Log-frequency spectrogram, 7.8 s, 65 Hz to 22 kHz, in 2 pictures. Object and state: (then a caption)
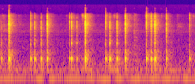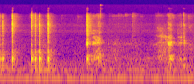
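Plastic lotion bottle. Long nails tap across the front label of a white plastic lotion bottle with a green cap. About 25 quick, dry, clicky taps come in uneven clusters, each with a hollow mid-toned knock and a bright edge that stops almost at once. A longer scratchy brush near the end gives way to a soft rustle and a few last taps.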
